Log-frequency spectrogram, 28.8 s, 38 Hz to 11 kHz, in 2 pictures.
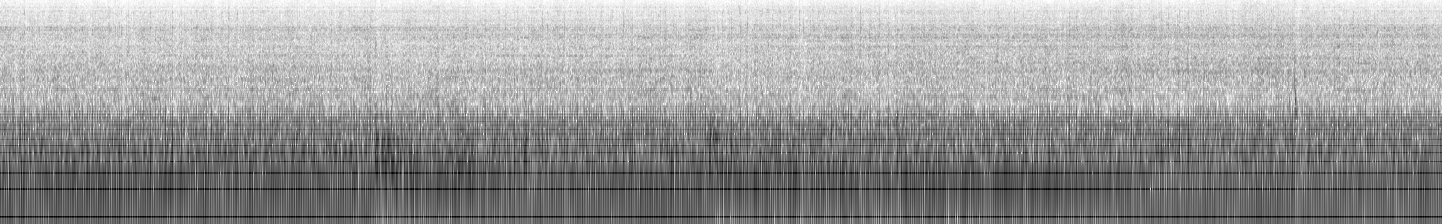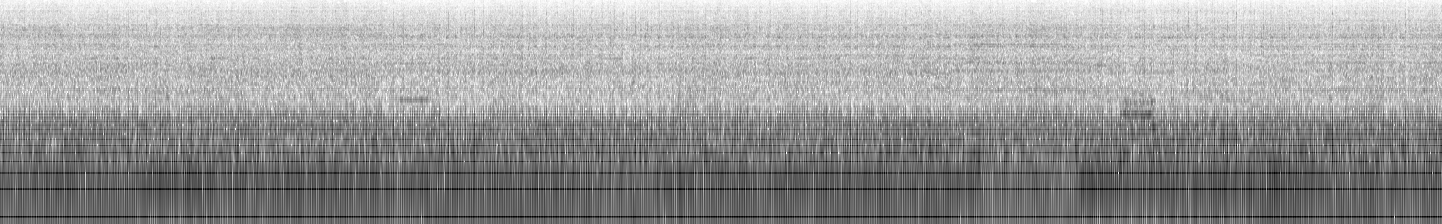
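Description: Ford 1710 tractor's three-cylinder diesel engine running steadily under load while its forks move a heavy wooden hunting blind, its engine speed stepping up and down a few times.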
